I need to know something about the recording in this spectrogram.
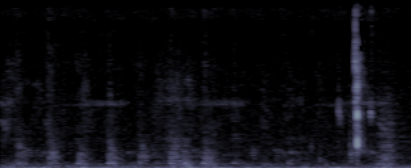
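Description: A young woman chews food quietly.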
